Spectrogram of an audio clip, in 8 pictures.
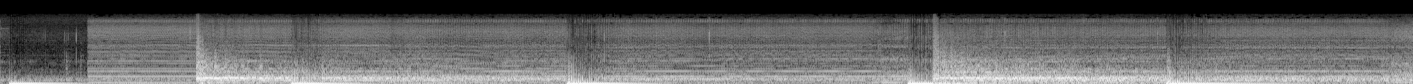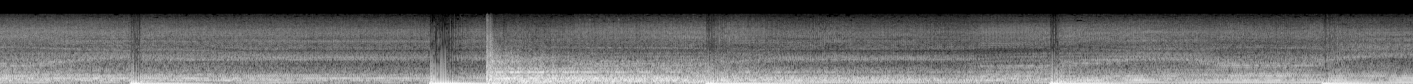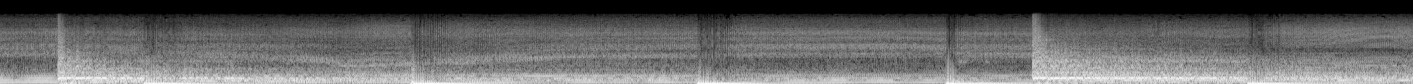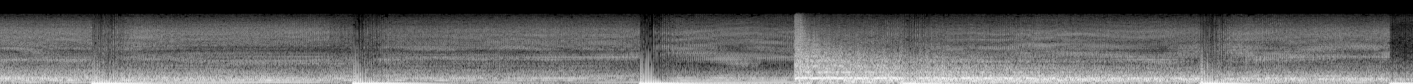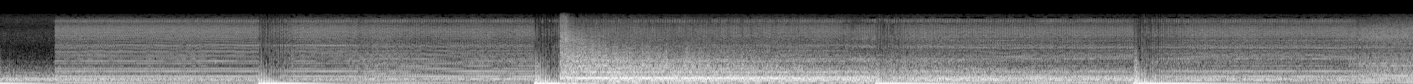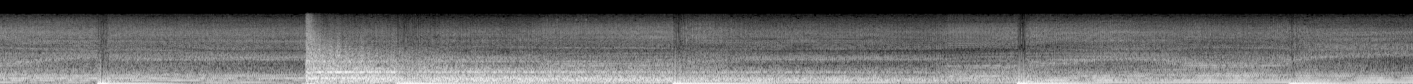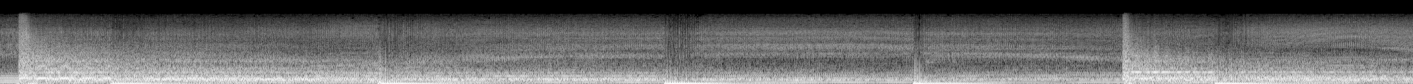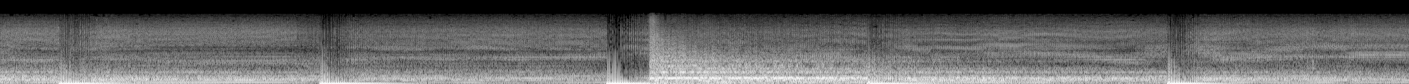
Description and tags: Demonstration of power and superiority.
Bass generator, hungarian type of table harp, human voices, harmonica.
feelings, emotion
